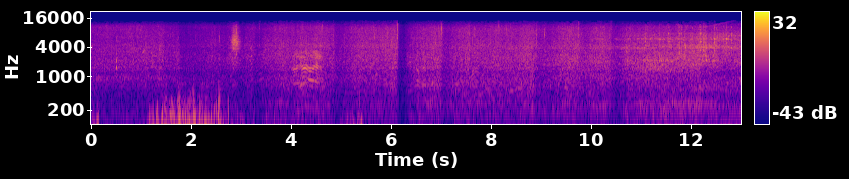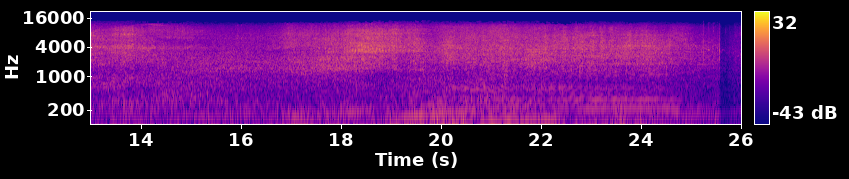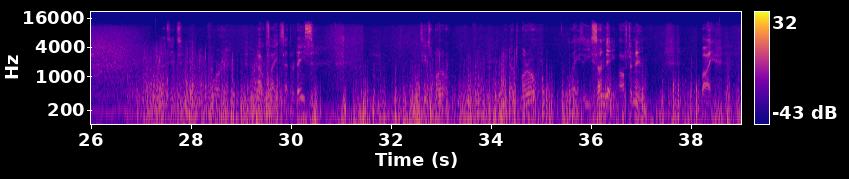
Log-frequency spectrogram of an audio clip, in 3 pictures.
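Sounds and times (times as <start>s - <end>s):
vehicles passing on road: 0.0s - 36.4s, 37.0s - 39.0s
outdoor noise: 0.0s - 39.0s
engine note rising in pitch: 16.8s - 25.2s.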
